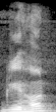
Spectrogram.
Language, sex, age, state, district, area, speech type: Assamese, male, 60+, Assam, Majuli, rural, spontaneous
